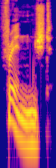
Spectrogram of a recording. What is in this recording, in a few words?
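"fringed", British English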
